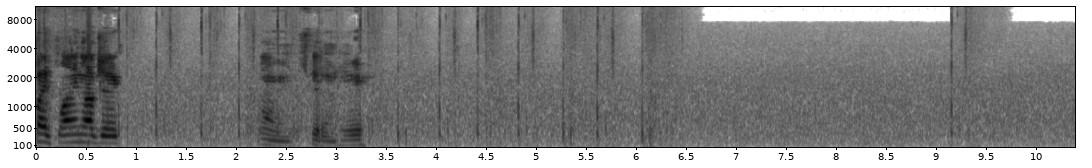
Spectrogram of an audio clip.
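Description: Footsteps tap quickly on stone paving.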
